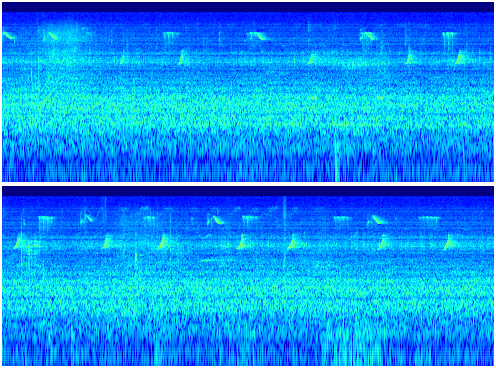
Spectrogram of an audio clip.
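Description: A small bird calling with short, high chirps, repeated about once or twice a second, over a steady outdoor hiss.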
